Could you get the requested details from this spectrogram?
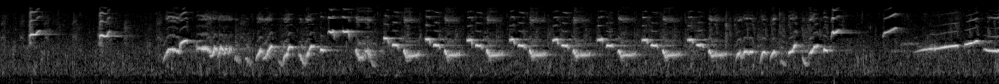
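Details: White-rumped shama (murai batu) provoking sound to excite competing birds: rapid harsh chattering notes repeated over several seconds, with occasional high whistles at the start and a rising whistle at the end.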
